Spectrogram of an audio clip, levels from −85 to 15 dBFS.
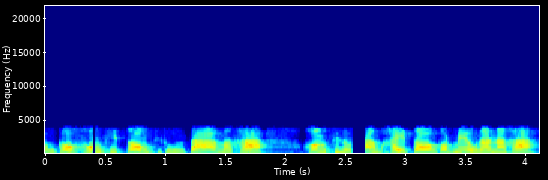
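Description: Lost packets were replaced with silence, a fault known as packet loss filled with silence: the speech drops out from 0.39 to 0.42 s and again from 2.55 to 2.67 s. These 30 ms and 120 ms holes fit a 30 ms packet, and their edges cut off abruptly against the narrowband telephone sound.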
